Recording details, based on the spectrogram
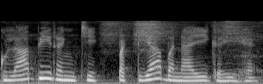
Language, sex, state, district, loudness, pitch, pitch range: Hindi, female, Bihar, Sitamarhi, -15 LUFS, 195 Hz, 175-210 Hz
